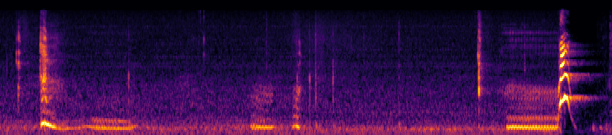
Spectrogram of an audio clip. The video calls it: Sheltie Puppy Barks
